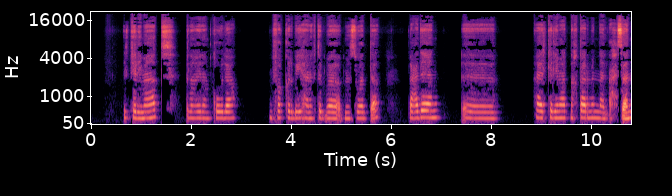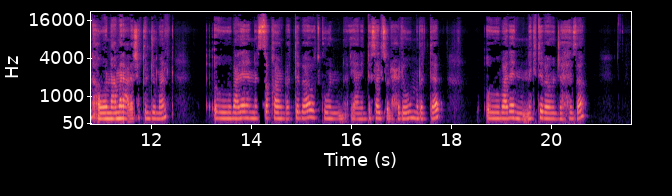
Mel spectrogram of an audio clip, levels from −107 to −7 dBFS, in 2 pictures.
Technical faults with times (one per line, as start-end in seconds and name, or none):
0.00-21.60 generation loss
10.54-11.46 sudden gain jump
14.61-14.81 sudden gain jump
